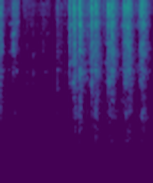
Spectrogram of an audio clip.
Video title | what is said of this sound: Springtime Wishes Deco Large Easter Bunny | you can hear the little beads shaking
